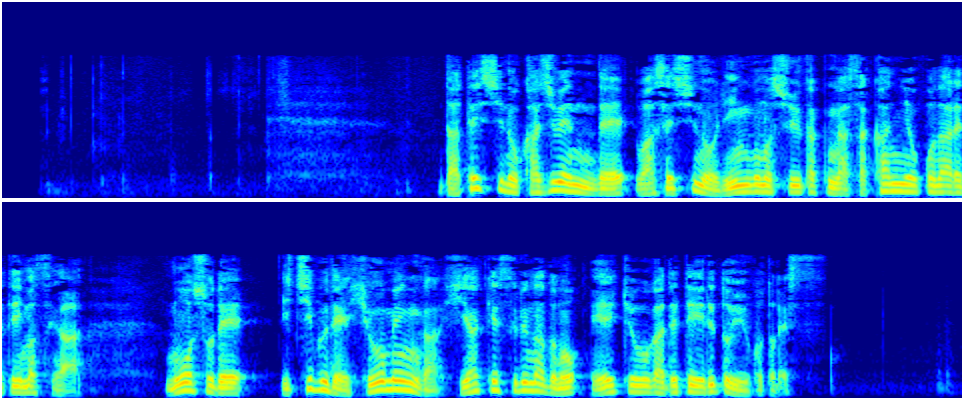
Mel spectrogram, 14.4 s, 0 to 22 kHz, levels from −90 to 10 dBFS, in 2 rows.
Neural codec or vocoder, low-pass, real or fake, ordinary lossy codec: codec, 16 kHz, 4 kbps, FunCodec, trained on LibriTTS, 50 frames a second; 7.2 kHz; fake; MP3, 32 kbps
